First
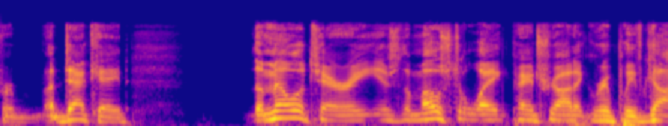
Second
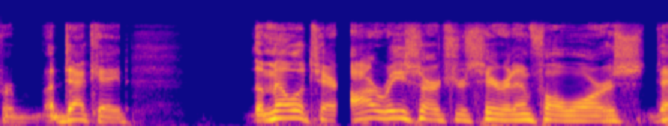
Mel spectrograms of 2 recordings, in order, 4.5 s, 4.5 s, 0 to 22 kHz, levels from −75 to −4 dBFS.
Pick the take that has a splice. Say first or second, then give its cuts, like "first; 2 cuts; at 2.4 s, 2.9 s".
first; 1 cut; at 2.2 s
